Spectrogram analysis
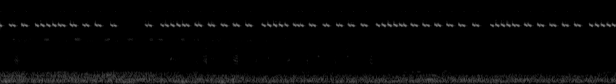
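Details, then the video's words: In a rice field, a cricket repeats short high-pitched pulsed chirps in quick succession, roughly fifty bursts a minute, with fainter chirping insects and a low hum behind. "SUARA JANGKRIK DI PESAWAHAN"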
